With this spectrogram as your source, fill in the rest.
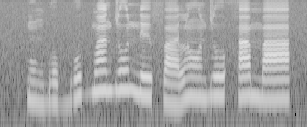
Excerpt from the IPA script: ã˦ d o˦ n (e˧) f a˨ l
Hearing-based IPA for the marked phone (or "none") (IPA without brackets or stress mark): e˧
